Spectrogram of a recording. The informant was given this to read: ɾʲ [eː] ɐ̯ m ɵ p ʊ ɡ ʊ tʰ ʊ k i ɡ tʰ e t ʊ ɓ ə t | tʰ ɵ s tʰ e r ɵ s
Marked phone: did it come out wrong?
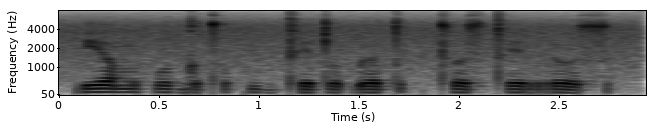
yes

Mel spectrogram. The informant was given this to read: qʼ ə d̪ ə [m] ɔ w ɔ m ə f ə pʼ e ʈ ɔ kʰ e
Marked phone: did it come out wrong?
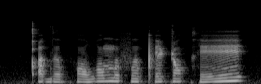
yes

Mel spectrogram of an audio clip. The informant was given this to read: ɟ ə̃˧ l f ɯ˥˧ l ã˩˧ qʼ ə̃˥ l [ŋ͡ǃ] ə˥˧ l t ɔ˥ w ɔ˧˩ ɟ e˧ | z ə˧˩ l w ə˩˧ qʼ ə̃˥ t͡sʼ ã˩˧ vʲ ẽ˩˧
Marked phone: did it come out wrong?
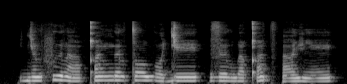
yes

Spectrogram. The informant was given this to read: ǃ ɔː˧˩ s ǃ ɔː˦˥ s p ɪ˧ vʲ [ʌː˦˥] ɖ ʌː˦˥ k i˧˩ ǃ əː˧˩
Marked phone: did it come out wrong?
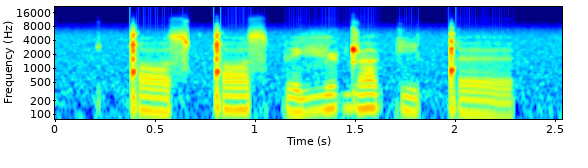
yes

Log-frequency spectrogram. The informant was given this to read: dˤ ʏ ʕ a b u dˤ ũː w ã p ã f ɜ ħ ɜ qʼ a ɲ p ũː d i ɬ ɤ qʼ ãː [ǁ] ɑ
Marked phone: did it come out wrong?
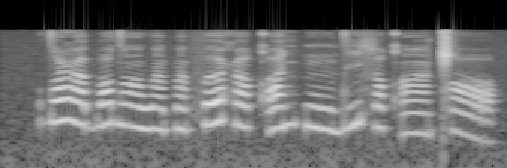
no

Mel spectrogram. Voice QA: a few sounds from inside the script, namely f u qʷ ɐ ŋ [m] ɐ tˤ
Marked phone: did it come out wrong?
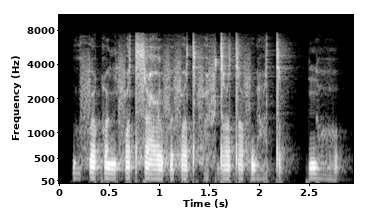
yes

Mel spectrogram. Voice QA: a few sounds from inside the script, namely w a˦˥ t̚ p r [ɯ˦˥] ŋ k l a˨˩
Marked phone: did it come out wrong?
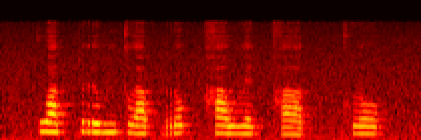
yes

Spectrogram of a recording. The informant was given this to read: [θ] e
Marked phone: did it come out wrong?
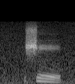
yes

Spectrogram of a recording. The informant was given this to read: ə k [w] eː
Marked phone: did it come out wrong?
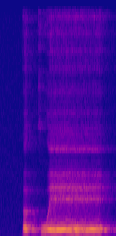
no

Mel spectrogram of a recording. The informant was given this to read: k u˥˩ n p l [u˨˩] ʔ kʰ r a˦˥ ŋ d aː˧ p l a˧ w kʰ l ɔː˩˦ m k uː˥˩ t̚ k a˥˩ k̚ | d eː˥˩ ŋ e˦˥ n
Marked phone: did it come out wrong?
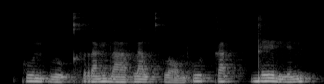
no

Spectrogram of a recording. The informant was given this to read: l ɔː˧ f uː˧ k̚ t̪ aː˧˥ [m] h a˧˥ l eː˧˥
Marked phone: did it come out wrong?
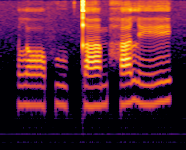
no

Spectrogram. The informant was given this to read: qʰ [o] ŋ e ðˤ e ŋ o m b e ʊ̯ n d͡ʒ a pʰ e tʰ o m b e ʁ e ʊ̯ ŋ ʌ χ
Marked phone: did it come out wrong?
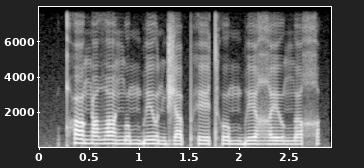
no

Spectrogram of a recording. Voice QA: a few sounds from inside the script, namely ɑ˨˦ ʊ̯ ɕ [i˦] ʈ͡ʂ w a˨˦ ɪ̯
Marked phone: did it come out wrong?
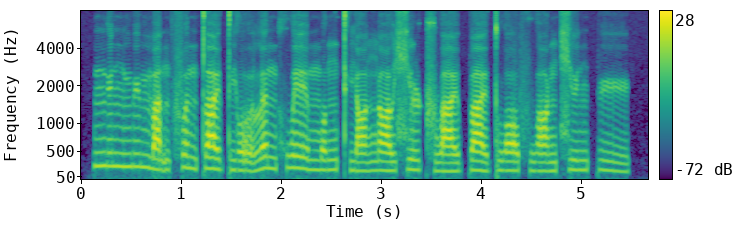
yes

